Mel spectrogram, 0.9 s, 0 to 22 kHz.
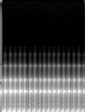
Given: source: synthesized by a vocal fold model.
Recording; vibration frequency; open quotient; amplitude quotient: sustained vowel; 20 Hz; 0.5; 1.3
